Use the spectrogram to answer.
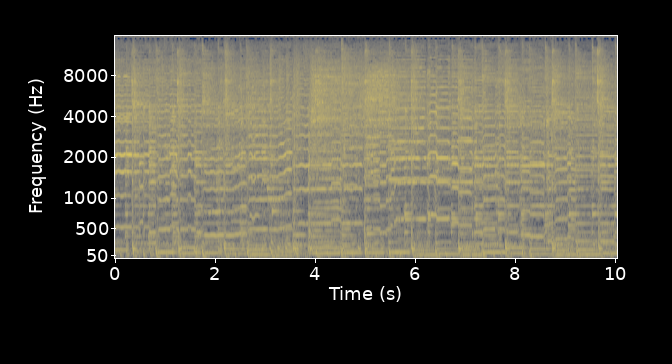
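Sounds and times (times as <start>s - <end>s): drums: 0.0s - 10.0s
electric guitars: 0.0s - 10.0s
fiddle playing: 0.0s - 10.0s.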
